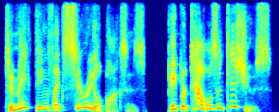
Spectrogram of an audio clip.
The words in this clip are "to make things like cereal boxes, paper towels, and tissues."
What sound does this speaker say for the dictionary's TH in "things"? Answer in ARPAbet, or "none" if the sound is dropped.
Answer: TH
